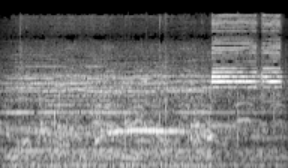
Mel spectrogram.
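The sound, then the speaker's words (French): Street protest in Iran against the religious authorities, part of a movement spread across several cities: a crowd shouting and cheering, a steady roar of voices joined by sustained car horn blasts that grow louder and more insistent toward the end. “Au son des cris et des klaxons, le mouvement de contestation propagé dans plusieurs villes ne faiblit pas et les femmes continuent de s'affranchir de leur voile.”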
